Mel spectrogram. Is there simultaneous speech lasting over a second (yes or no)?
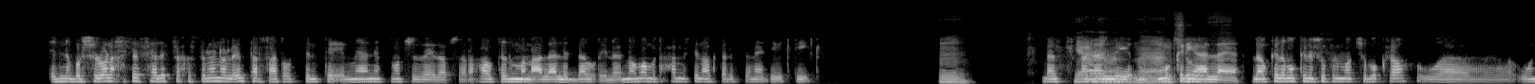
yes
